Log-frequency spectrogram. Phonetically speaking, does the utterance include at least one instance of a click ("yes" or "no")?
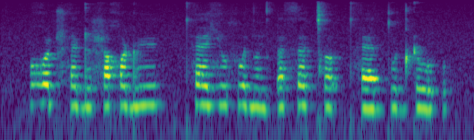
yes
